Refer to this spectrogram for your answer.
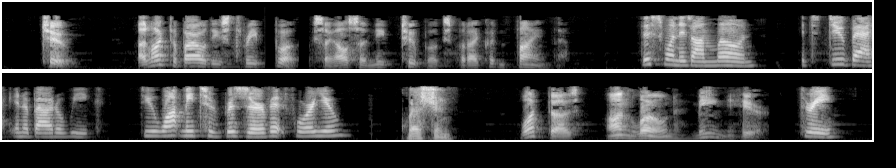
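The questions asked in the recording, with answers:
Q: What does on loan mean here?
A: Someone else has borrowed it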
